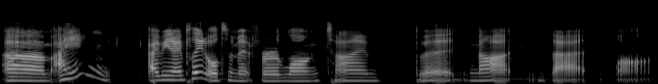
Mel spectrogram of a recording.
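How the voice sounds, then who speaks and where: A woman's voice: fairly low pitch, sing-song, slow pace, creaky, bright, forceful tone, clean tone, no room sound. A young adult woman co-hosting a podcast, chatting informally and enthusiastically about games, with casual swearing. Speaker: podcast co-host. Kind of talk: casual gaming chat.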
